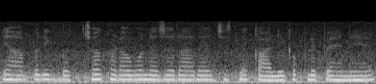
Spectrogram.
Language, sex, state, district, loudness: Hindi, female, Bihar, Araria, -13 LUFS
